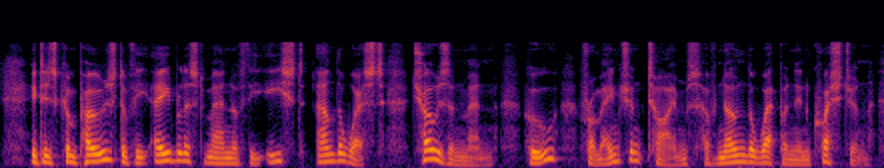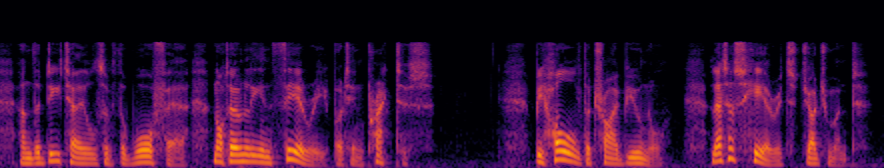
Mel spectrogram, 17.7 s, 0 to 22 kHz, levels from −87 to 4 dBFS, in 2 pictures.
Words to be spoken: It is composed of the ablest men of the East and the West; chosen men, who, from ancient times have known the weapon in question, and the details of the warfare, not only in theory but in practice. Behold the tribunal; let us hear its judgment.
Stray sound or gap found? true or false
false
